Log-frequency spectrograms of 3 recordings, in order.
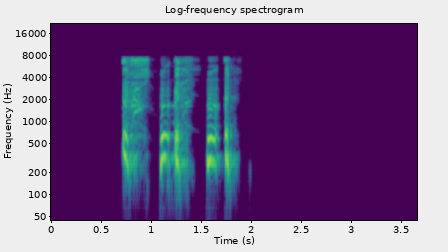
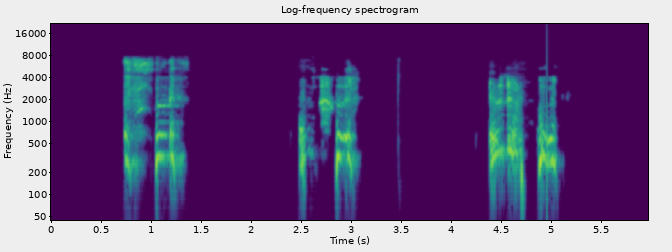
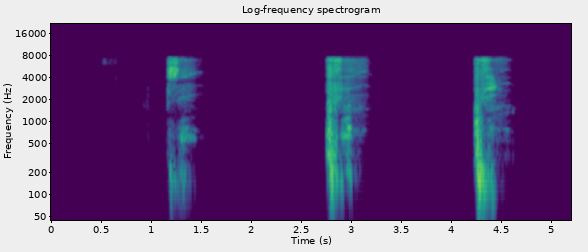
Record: {"cough_length": "3.7 s", "cough_amplitude": 18221, "cough_signal_mean_std_ratio": 0.32, "three_cough_length": "6.0 s", "three_cough_amplitude": 22363, "three_cough_signal_mean_std_ratio": 0.39, "exhalation_length": "5.2 s", "exhalation_amplitude": 17575, "exhalation_signal_mean_std_ratio": 0.27, "survey_phase": "beta (2021-08-13 to 2022-03-07)", "age": "45-64", "gender": "Female", "wearing_mask": "No", "symptom_runny_or_blocked_nose": true, "symptom_shortness_of_breath": true, "symptom_sore_throat": true, "symptom_fatigue": true, "symptom_headache": true, "symptom_change_to_sense_of_smell_or_taste": true, "symptom_onset": "2 days", "smoker_status": "Ex-smoker", "respiratory_condition_asthma": true, "respiratory_condition_other": false, "recruitment_source": "Test and Trace", "submission_delay": "2 days", "covid_test_result": "Positive", "covid_test_method": "RT-qPCR", "covid_ct_value": 29.3, "covid_ct_gene": "N gene"}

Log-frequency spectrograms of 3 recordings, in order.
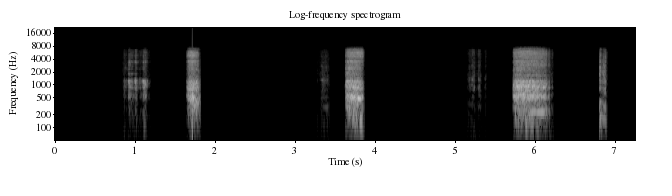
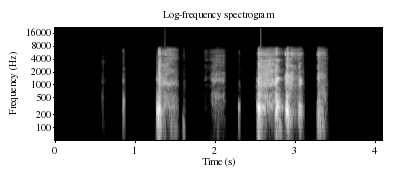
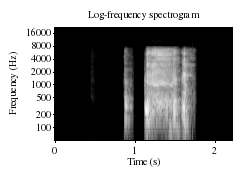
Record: {"exhalation_length": "7.3 s", "exhalation_amplitude": 2255, "exhalation_signal_mean_std_ratio": 0.27, "three_cough_length": "4.1 s", "three_cough_amplitude": 29799, "three_cough_signal_mean_std_ratio": 0.25, "cough_length": "2.2 s", "cough_amplitude": 30847, "cough_signal_mean_std_ratio": 0.37, "survey_phase": "beta (2021-08-13 to 2022-03-07)", "age": "18-44", "gender": "Male", "wearing_mask": "No", "symptom_cough_any": true, "symptom_runny_or_blocked_nose": true, "symptom_abdominal_pain": true, "symptom_fever_high_temperature": true, "symptom_headache": true, "symptom_change_to_sense_of_smell_or_taste": true, "symptom_loss_of_taste": true, "symptom_onset": "3 days", "smoker_status": "Current smoker (1 to 10 cigarettes per day)", "respiratory_condition_asthma": false, "respiratory_condition_other": false, "recruitment_source": "Test and Trace", "submission_delay": "3 days", "covid_test_method": "RT-qPCR"}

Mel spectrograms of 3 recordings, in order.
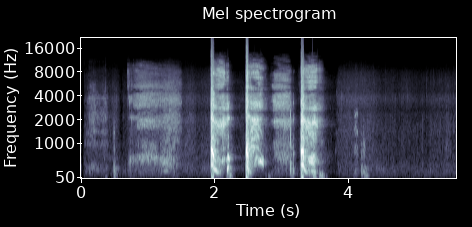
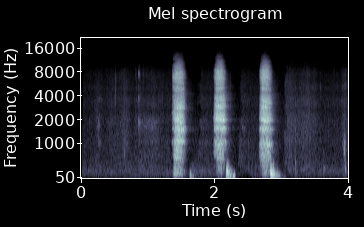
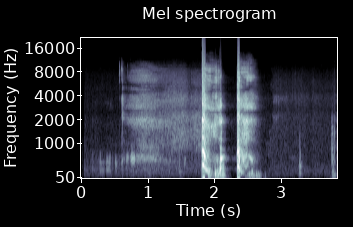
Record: {"three_cough_length": "5.6 s", "three_cough_amplitude": 32768, "three_cough_signal_mean_std_ratio": 0.28, "exhalation_length": "4.0 s", "exhalation_amplitude": 15882, "exhalation_signal_mean_std_ratio": 0.32, "cough_length": "3.8 s", "cough_amplitude": 32768, "cough_signal_mean_std_ratio": 0.25, "survey_phase": "beta (2021-08-13 to 2022-03-07)", "age": "45-64", "gender": "Female", "wearing_mask": "No", "symptom_none": true, "smoker_status": "Current smoker (1 to 10 cigarettes per day)", "respiratory_condition_asthma": false, "respiratory_condition_other": false, "recruitment_source": "REACT", "submission_delay": "1 day", "covid_test_result": "Negative", "covid_test_method": "RT-qPCR", "influenza_a_test_result": "Negative", "influenza_b_test_result": "Negative"}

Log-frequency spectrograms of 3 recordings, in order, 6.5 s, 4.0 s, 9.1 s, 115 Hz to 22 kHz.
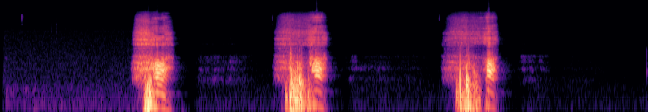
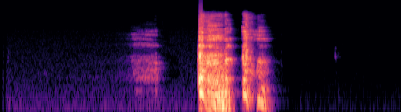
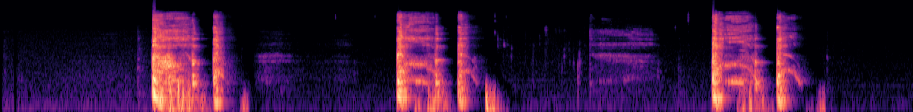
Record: {"exhalation_length": "6.5 s", "exhalation_amplitude": 31937, "exhalation_signal_mean_std_ratio": 0.28, "cough_length": "4.0 s", "cough_amplitude": 32768, "cough_signal_mean_std_ratio": 0.25, "three_cough_length": "9.1 s", "three_cough_amplitude": 32767, "three_cough_signal_mean_std_ratio": 0.27, "survey_phase": "beta (2021-08-13 to 2022-03-07)", "age": "18-44", "gender": "Male", "wearing_mask": "No", "symptom_cough_any": true, "symptom_runny_or_blocked_nose": true, "symptom_shortness_of_breath": true, "symptom_fatigue": true, "symptom_headache": true, "symptom_onset": "3 days", "smoker_status": "Never smoked", "respiratory_condition_asthma": false, "respiratory_condition_other": false, "recruitment_source": "Test and Trace", "submission_delay": "2 days", "covid_test_result": "Positive", "covid_test_method": "LAMP"}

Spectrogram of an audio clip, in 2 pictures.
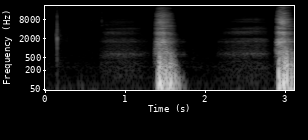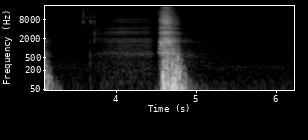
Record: {"exhalation_length": "6.2 s", "exhalation_amplitude": 21281, "exhalation_signal_mean_std_ratio": 0.27, "survey_phase": "alpha (2021-03-01 to 2021-08-12)", "age": "18-44", "gender": "Female", "wearing_mask": "No", "symptom_none": true, "symptom_onset": "4 days", "smoker_status": "Never smoked", "respiratory_condition_asthma": false, "respiratory_condition_other": false, "recruitment_source": "REACT", "submission_delay": "2 days", "covid_test_result": "Negative", "covid_test_method": "RT-qPCR"}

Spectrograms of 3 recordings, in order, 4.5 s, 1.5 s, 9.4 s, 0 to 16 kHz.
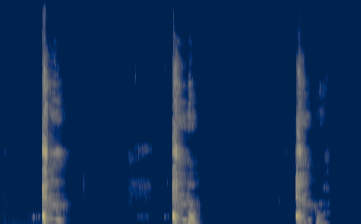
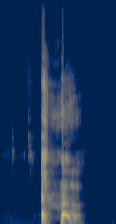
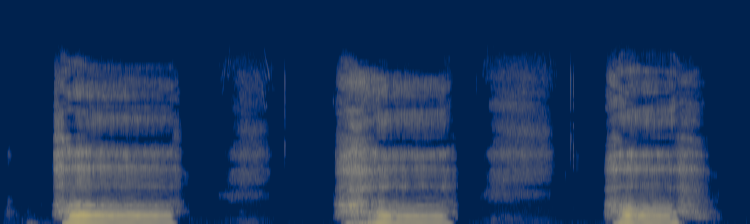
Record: {"three_cough_length": "4.5 s", "three_cough_amplitude": 32768, "three_cough_signal_mean_std_ratio": 0.23, "cough_length": "1.5 s", "cough_amplitude": 32768, "cough_signal_mean_std_ratio": 0.33, "exhalation_length": "9.4 s", "exhalation_amplitude": 27937, "exhalation_signal_mean_std_ratio": 0.48, "survey_phase": "beta (2021-08-13 to 2022-03-07)", "age": "45-64", "gender": "Female", "wearing_mask": "No", "symptom_none": true, "smoker_status": "Ex-smoker", "respiratory_condition_asthma": false, "respiratory_condition_other": false, "recruitment_source": "REACT", "submission_delay": "0 days", "covid_test_result": "Negative", "covid_test_method": "RT-qPCR"}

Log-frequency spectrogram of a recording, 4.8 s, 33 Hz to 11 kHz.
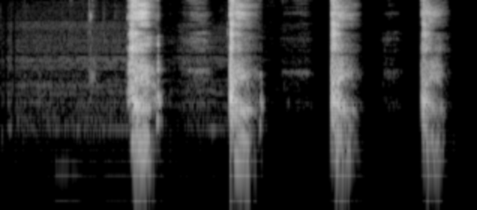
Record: {"three_cough_length": "4.8 s", "three_cough_amplitude": 32767, "three_cough_signal_mean_std_ratio": 0.3, "survey_phase": "beta (2021-08-13 to 2022-03-07)", "age": "18-44", "gender": "Female", "wearing_mask": "No", "symptom_runny_or_blocked_nose": true, "symptom_sore_throat": true, "symptom_headache": true, "smoker_status": "Never smoked", "respiratory_condition_asthma": false, "respiratory_condition_other": false, "recruitment_source": "Test and Trace", "submission_delay": "1 day", "covid_test_result": "Positive", "covid_test_method": "RT-qPCR", "covid_ct_value": 17.5, "covid_ct_gene": "ORF1ab gene", "covid_ct_mean": 18.9, "covid_viral_load": "620000 copies/ml", "covid_viral_load_category": "Low viral load (10K-1M copies/ml)"}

